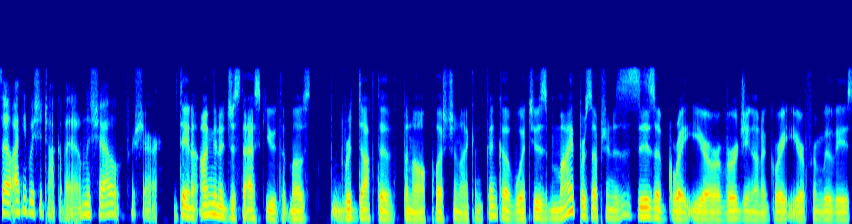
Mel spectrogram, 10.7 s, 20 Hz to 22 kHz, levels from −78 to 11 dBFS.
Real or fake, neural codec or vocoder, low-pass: fake; codec, 16 kHz in and 24 kHz out, 1 kbps, XY-Tokenizer; 7.2 kHz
